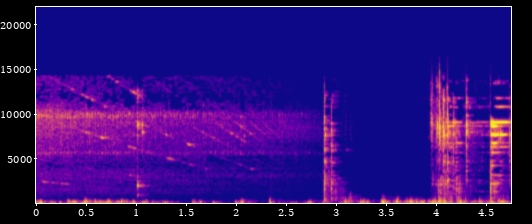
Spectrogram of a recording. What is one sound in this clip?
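Metal tools clink and scrape against each other.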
